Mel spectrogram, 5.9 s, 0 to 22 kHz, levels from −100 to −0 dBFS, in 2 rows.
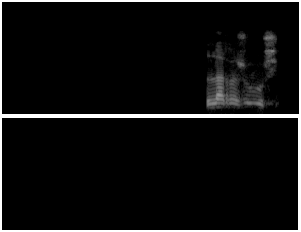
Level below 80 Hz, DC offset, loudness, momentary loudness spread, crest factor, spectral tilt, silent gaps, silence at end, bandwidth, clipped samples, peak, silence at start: under -90 dBFS; under 0.1%; -54 LUFS; 8 LU; 26 dB; 2.5 dB/octave; none; 3.2 s; 7.2 kHz; under 0.1%; -36 dBFS; 2.05 s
